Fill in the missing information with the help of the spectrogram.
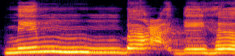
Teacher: Yang penting hukumnya adalah iklab dan dibaca dengan dengung.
